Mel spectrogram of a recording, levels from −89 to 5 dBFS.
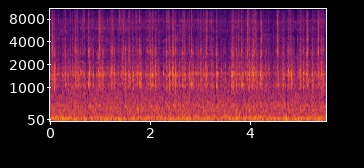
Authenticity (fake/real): real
